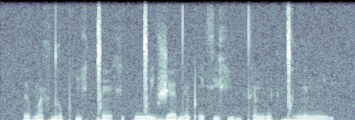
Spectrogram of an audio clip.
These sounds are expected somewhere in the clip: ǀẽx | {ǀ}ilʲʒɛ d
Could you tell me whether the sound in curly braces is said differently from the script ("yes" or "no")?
yes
